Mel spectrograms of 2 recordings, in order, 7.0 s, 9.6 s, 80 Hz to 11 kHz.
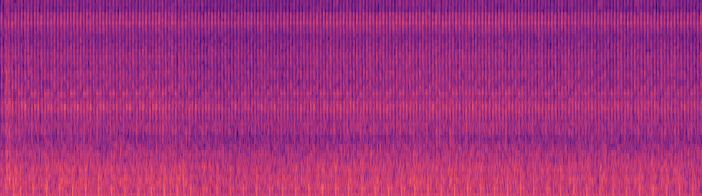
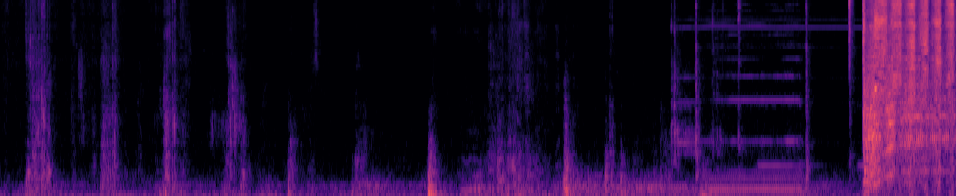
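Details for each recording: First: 2004 VW Jetta TDI diesel with a morning no-start problem unless WD-40 is used: even clatter at about four beats a second holds steady, a normal idle once the engine has caught. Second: 2004 VW Jetta TDI diesel, morning no-start that only starts with WD-40: faint clicks, then the starter churns steadily at about four turns a second and the diesel never catches; extended cranking, no start.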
